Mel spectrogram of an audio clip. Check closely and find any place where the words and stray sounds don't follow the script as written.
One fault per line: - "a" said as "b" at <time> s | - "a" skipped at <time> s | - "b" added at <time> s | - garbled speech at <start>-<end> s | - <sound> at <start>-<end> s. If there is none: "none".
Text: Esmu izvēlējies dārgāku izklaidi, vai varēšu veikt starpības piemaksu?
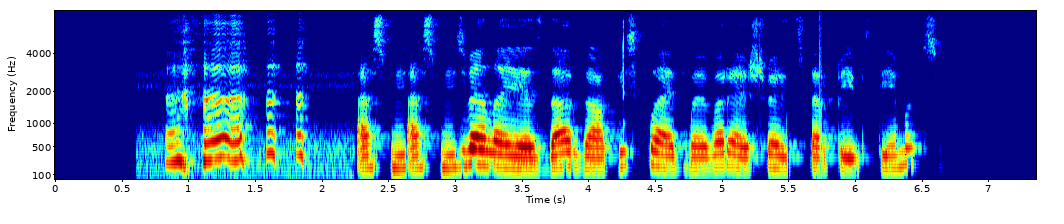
- laugh at 0.8-1.9 s
- "esmu" added at 2.7 s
